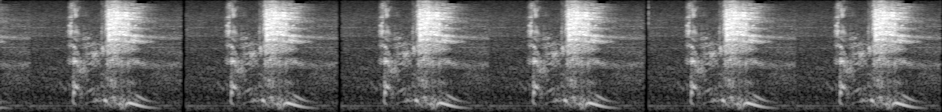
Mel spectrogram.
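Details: Six sneezes in a row from a girl, each a sharp intake followed by a high-pitched expulsive burst, about one per second.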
